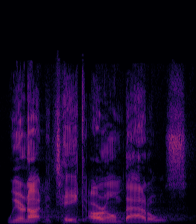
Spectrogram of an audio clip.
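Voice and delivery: normal talking voice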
